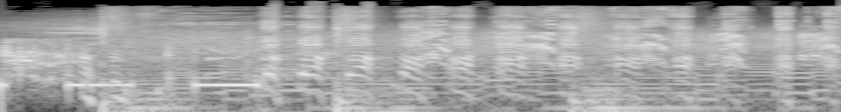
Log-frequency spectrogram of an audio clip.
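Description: A woman, a mother, sobs and wails loudly, her cries rising and breaking in uneven bursts over about four seconds, with a steady low hum underneath.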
